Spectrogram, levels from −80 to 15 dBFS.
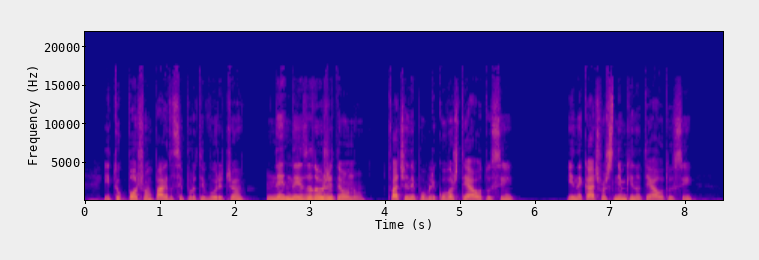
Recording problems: none

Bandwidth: 17.5 kHz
